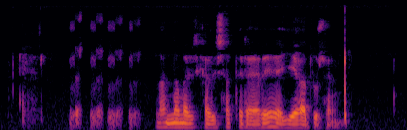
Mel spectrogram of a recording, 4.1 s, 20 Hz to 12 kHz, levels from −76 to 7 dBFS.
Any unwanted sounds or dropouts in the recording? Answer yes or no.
yes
